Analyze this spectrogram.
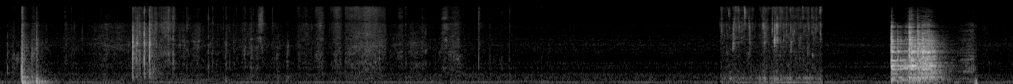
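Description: Packaging being handled as an avocado is unwrapped: plastic cling film crinkling and a foam net rustling in short bursts, with a low bump at the start and the loudest rustle about nine seconds in.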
